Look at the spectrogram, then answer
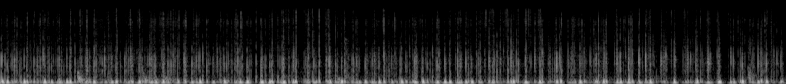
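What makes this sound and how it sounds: A small orange basketball-patterned stress ball, apparently solid soft foam, is held in both hands close to the microphone and scratched and tapped with the fingertips and short nails. The result is a steady stream of rapid, soft, muffled thumps and rubbing, almost entirely low and dull with no bright edge, and each tap dies away at once.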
